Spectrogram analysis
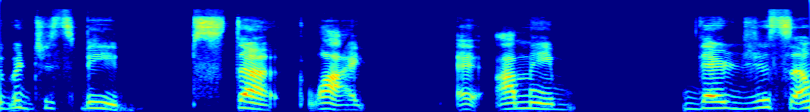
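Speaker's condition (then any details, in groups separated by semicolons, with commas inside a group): Friedreich's ataxia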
